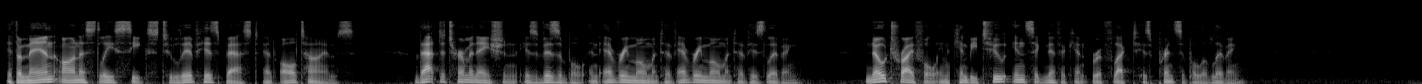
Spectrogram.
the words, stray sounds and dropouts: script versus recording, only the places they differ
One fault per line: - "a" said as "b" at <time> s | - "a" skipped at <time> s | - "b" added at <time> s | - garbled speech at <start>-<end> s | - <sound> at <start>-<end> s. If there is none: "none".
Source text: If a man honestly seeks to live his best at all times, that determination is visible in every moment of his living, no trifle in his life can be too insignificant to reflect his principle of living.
- "every moment of" added at 6.8 s
- "his life" skipped at 9.5 s
- "to" skipped at 10.9 s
